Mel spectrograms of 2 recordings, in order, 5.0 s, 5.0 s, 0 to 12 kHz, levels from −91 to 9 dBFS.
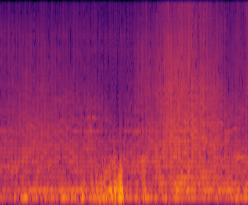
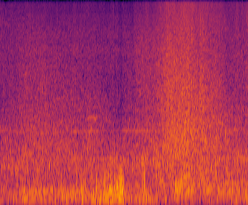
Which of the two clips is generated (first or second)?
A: first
